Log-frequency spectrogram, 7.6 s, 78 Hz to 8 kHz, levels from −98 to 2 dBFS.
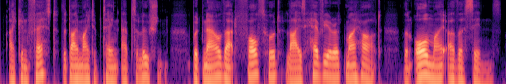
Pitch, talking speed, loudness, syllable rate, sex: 105 Hz, 165 wpm, -21 LUFS, 4.9 syllables/s, male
